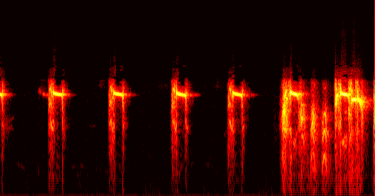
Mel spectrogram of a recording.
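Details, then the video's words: Grey francolin calling, used to lure birds for hunting: a series of short, sharp, high notes about every half second, then quickening into a dense, harsh burst of overlapping notes at the end. "Francolin call sound voice for hunting"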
